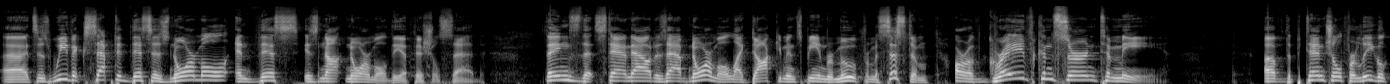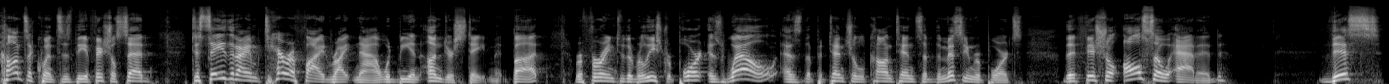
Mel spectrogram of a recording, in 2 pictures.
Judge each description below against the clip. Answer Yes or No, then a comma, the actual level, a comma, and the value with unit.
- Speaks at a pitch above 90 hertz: Yes, medium, 140 Hz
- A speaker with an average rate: Yes, average, 165 wpm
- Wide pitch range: Yes, wide, 6.8 semitones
